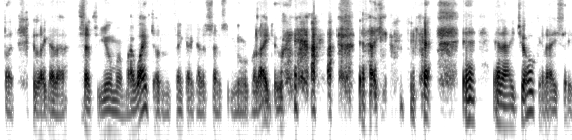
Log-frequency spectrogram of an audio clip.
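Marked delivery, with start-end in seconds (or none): 4.3-5.3 breathy laugh at his own joke; chuckle. Real, not acted. Speaker amused at his wife doubting his humor, chuckling. 5.9-6.9 short, breathy follow-on laugh; chuckle. Real, not acted. Speaker trying to carry on after his joke, chuckling.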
